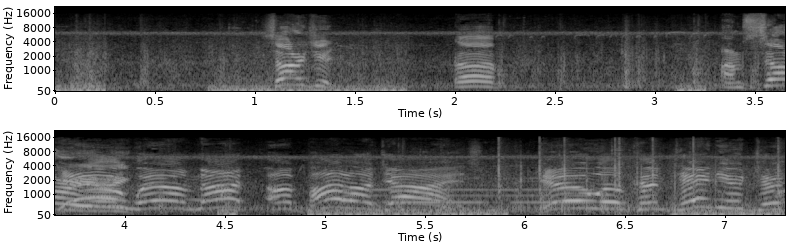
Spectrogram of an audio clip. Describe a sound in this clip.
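A man shouts orders.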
